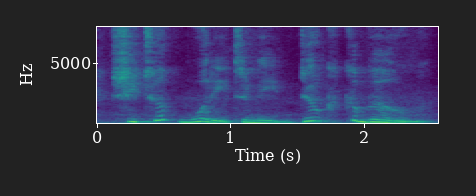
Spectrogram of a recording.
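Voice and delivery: ordinary delivery, nothing marked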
